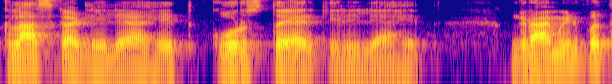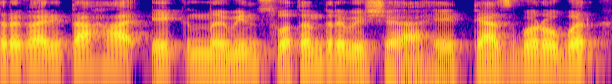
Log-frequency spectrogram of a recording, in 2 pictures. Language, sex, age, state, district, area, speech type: Marathi, male, 30-45, Maharashtra, Kolhapur, urban, spontaneous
